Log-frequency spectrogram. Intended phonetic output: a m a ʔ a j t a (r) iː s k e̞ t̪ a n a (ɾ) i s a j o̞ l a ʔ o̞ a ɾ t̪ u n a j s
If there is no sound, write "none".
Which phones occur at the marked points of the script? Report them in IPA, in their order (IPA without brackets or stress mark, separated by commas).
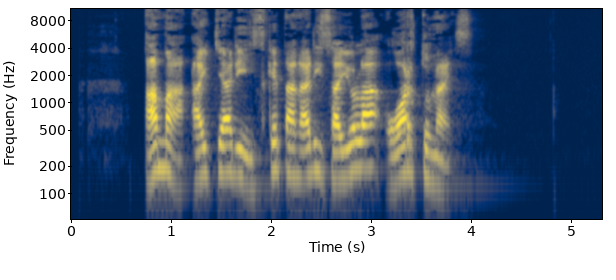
ɾ, ɾ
